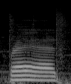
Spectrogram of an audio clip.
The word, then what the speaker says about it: read: Dan kata read di sini dibacanya bukan read, melainkan read, karena merupakan bagian dari irregular verb.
